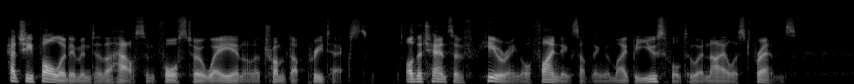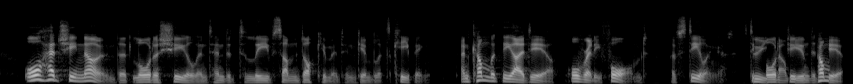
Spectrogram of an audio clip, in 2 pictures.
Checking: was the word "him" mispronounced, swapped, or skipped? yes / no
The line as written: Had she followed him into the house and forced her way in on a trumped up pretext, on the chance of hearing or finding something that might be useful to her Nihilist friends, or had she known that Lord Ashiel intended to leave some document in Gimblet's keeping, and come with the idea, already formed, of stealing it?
no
